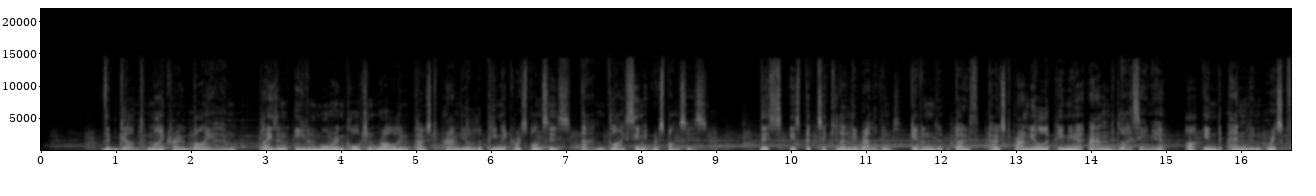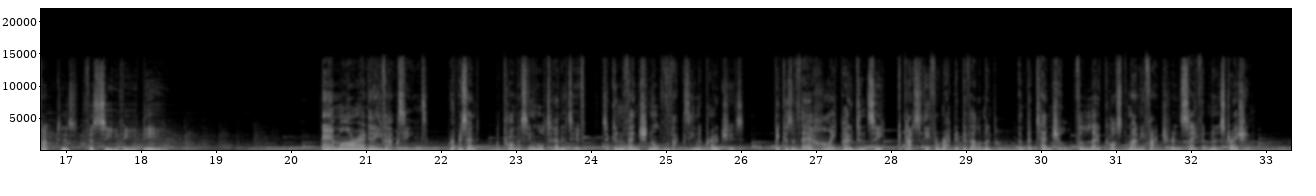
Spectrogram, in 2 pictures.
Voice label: Medical US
